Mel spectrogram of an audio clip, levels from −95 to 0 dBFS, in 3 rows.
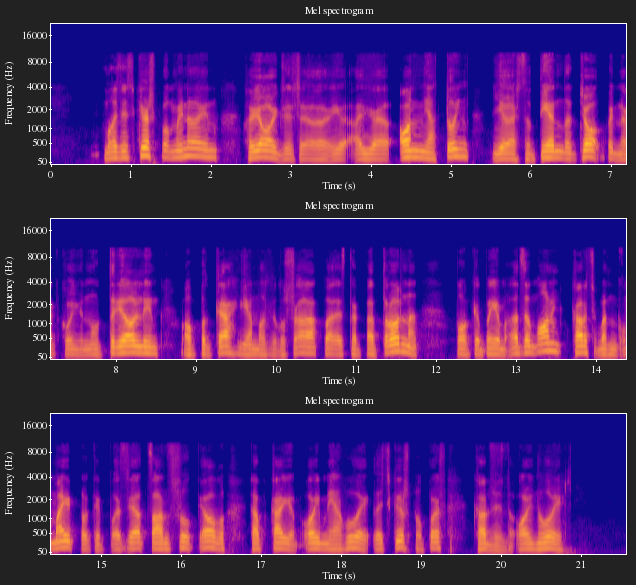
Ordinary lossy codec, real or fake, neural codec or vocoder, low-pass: none; fake; codec, 24 kHz, 1 kbps, SNAC; 9.9 kHz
